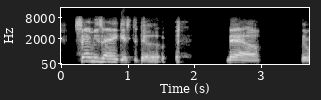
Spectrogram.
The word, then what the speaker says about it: Sami Zayn: Sami Zayn gets the dub. I said all of that just to say it wrong. Sami Zayn gets the dub.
